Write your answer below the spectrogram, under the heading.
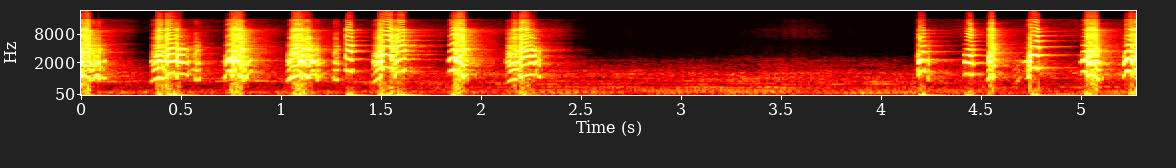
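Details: A parrot gives a fast series of rough, grating squawks, pauses for about two seconds, then resumes with more quick harsh cries.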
